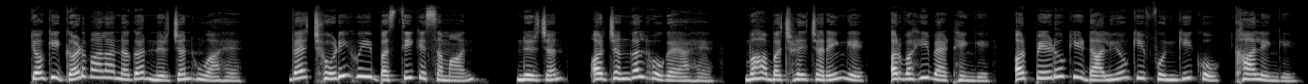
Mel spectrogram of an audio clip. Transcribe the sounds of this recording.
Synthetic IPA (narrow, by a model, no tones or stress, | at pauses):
kjõːkiɡɐɽʋaːlanɐɡəɾnɪɾd͡ʒənɦuaɦɛː | ʋɛːt͡ʃʰoːɽiɦʊibɐst̪ikesɐmaːnː | ɪɾd͡ʒən | ɔːɾd͡ʒɐ̃ŋɡəlɦoɡɐjaɦɛː | ʋɐɦãbɐt͡ʃʰɽet͡ʃɐɾẽːŋɡe | ɔːɾʋɐɦibɛːʈʰẽːŋɡeː | ɔːɾpeːɽõkiɖaːlijõkifʊnɡikokʰaːlẽːŋɡeː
